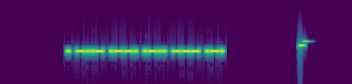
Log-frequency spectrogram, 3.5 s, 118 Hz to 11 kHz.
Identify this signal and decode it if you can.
Morse code, heard as a keyed tone, about 53 wpm, 700 Hz. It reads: EXPLOR
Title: Sentences from Top 1100 Words - New Word Drill Alt - 50wpm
